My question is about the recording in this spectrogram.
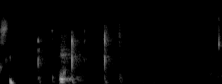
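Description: Fists tapping on the middle of the chest over the breastbone: a quick run of about half a dozen soft, short taps in the first second or so.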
